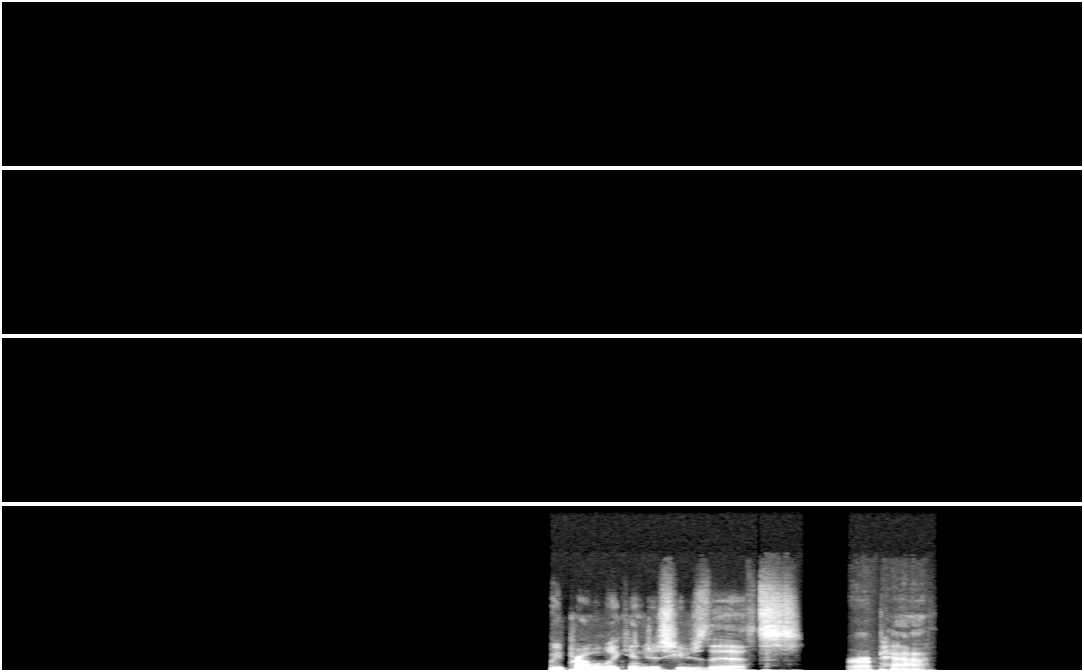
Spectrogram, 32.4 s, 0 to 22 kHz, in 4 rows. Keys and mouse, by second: 21.3 click, 22.5 shift+a, 23.4 p, 27.0-28.1 drag, 29.3 middle click, 30.1 middle click.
